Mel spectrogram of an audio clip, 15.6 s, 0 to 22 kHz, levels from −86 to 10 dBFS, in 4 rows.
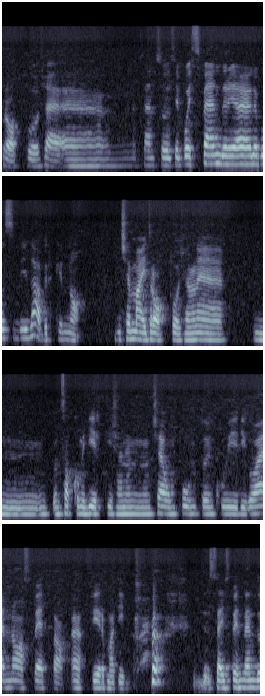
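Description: Speech cut by the noise suppressor, at 0.01–0.66, 1.23–2.91, 4.08–5.08, 10.49–11.41 and 12.08–14.96 s: the suppressor mistook parts of the speech for the room noise, which sits about 20 dB below the speech, and turned them down by about 16 to 19 dB. Syllables sound swallowed or faint for a fraction of a second to about a second at a time.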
